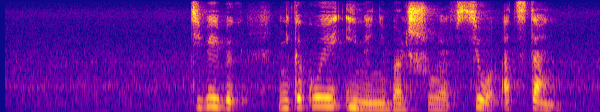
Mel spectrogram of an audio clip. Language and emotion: Russian, angry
